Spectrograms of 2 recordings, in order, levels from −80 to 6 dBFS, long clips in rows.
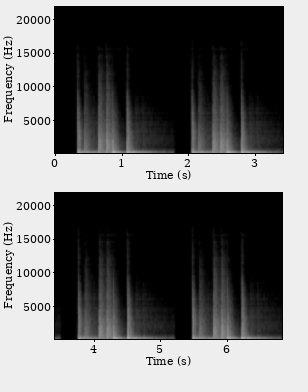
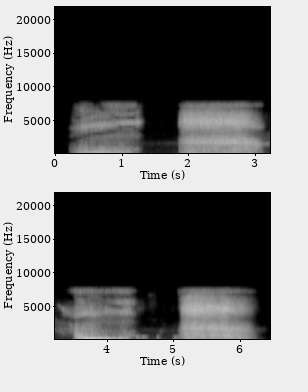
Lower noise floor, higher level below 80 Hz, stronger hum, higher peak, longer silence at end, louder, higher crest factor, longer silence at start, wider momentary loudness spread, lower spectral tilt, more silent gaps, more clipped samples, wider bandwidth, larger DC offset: second, -52 dBFS vs -60 dBFS; second, -56 dBFS vs -22 dBFS; neither; second, -10 dBFS vs 0 dBFS; second, 0 s vs 0.25 s; second, -31 LUFS vs -17 LUFS; about the same, 22 dB vs 18 dB; about the same, 0.35 s vs 0.25 s; second, 14 LU vs 17 LU; first, -5.5 dB/octave vs -2.5 dB/octave; first, 3.53-3.57 s, 5.33-5.38 s vs none; neither; first, 15 kHz vs 8 kHz; neither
